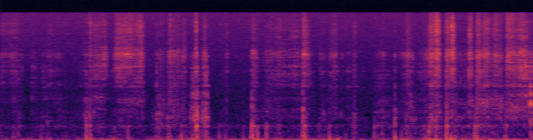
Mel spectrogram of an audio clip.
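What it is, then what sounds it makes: Cardboard box. A pink cube-shaped cardboard gift box is scratched and tapped on its faces with fingernails. Dry, papery scratching runs throughout, broken by short, sharp taps with a low, hollow thud underneath. The taps die away almost immediately.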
